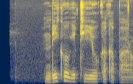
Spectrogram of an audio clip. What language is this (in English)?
Luo (Kenya and Tanzania)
